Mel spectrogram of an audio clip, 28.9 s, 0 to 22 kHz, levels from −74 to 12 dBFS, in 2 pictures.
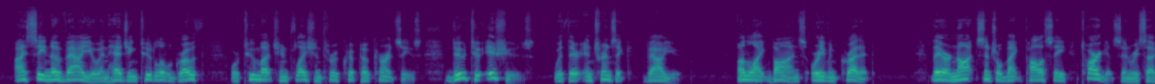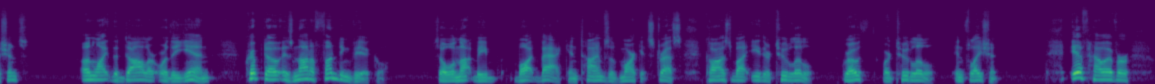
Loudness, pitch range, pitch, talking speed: -27 LUFS, 125-155 Hz, 140 Hz, 145 wpm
